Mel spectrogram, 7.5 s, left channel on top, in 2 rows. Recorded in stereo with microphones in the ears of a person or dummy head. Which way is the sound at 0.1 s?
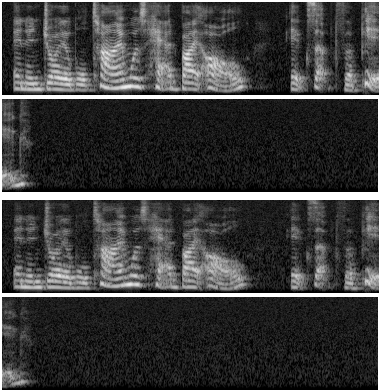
45° left (ahead or behind).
